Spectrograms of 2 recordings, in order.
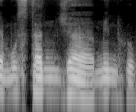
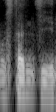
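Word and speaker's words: مستنجى منه: Tadi bacanya mustanja minhu, bukan mustanji. Yang atas tu orang tu baru mustanji.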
